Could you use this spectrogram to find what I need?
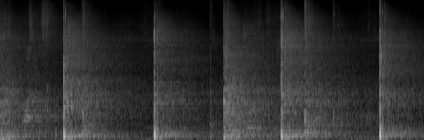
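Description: A basketball bounces sharply on a wooden floor, echoing through a large hall.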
